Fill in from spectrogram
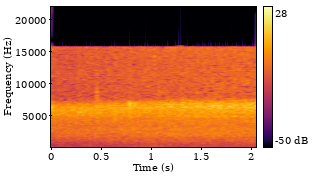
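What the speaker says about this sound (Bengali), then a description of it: "আলহামদুলিল্লাহ প্রখর বৃষ্টি হচ্ছে" Heavy rain pouring down during a downpour in Jessore, a dense, unbroken hiss of drops on surfaces that stays loud and steady from start to finish, with no voices.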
